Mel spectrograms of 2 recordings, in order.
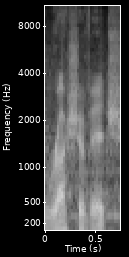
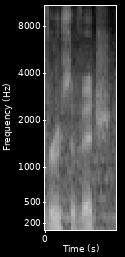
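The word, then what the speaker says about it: Rušović: Anton fans out there we have been pronouncing his name wrong it is uh rushovich instead of rusovich uh oh so rushit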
